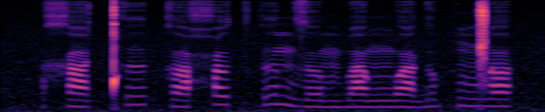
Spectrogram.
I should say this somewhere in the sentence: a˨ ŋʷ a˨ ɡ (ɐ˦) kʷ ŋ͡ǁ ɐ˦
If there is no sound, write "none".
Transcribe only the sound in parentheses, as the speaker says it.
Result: ɐ˦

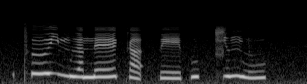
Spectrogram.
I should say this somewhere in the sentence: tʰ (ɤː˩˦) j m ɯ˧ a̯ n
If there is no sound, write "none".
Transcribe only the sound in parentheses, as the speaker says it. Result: ɤː˥˩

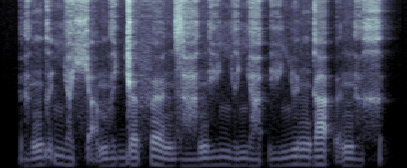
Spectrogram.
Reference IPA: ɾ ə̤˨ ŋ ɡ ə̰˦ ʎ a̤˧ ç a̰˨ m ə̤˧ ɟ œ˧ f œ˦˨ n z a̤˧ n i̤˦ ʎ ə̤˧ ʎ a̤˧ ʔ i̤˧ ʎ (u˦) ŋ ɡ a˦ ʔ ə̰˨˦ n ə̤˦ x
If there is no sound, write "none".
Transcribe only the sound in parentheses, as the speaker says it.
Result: y˦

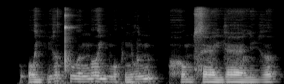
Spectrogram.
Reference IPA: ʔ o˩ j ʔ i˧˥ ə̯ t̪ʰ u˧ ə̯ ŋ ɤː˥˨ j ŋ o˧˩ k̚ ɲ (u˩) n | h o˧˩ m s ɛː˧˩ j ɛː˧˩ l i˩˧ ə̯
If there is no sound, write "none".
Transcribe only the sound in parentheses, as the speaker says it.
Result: u˧˥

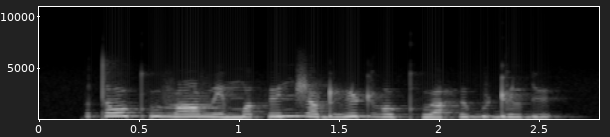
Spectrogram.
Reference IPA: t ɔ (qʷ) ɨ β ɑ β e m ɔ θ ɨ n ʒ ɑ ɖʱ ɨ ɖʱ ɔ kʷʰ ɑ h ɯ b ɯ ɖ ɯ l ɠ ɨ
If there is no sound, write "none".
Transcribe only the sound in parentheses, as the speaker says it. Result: kʷʼ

